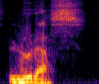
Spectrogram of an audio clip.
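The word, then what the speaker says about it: Luders: And he tells me it's Ludas. Ludas.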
